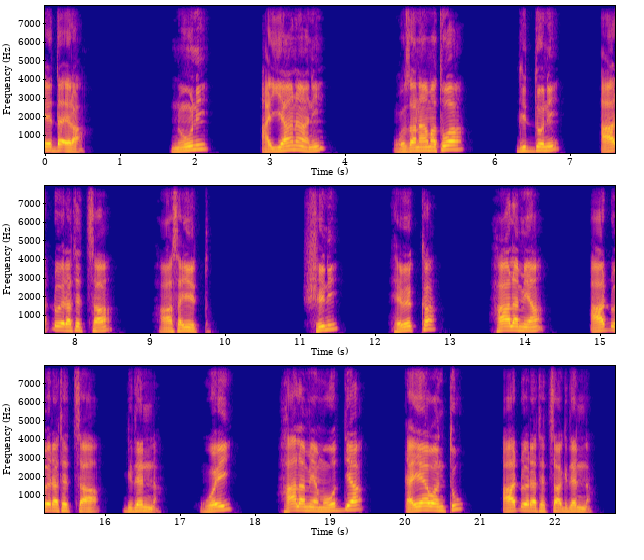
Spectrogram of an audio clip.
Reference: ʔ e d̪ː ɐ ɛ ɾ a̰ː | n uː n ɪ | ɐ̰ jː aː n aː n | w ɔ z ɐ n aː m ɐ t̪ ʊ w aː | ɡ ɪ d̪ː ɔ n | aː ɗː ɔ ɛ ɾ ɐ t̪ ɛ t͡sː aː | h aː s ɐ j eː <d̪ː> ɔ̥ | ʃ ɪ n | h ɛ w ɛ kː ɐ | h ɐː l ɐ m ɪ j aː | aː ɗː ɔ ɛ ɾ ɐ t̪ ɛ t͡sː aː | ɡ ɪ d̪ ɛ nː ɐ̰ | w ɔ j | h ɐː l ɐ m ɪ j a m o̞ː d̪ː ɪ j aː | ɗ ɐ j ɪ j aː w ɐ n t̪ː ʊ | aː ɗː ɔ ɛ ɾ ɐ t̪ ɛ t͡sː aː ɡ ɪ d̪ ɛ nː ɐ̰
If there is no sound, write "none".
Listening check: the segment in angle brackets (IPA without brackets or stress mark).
t̪ː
